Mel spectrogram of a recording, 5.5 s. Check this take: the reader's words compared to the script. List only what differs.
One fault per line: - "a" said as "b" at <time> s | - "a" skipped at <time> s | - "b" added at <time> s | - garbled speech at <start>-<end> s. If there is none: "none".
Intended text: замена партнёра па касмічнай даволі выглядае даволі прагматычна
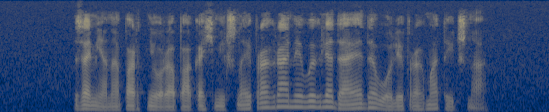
- "даволі" said as "праграме" at 2.6 s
